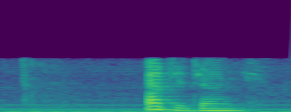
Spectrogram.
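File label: "Adidas", British, female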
